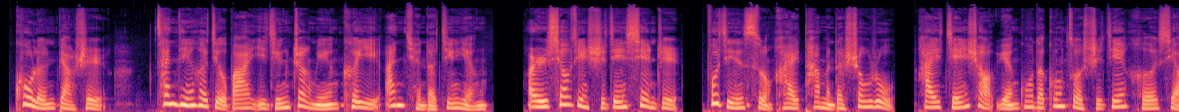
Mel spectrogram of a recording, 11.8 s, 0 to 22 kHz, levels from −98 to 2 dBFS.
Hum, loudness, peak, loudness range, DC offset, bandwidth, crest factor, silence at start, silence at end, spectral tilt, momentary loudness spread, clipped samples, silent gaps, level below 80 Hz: none; -14 LUFS; 0 dBFS; 2 LU; under 0.1%; 17 kHz; 14 dB; 0.15 s; 0 s; -5.5 dB/octave; 6 LU; under 0.1%; 4.94-5.22 s, 6.83-7.01 s, 8.96-9.13 s; -42 dBFS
